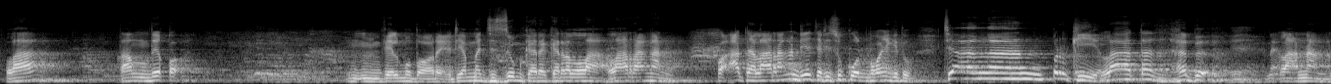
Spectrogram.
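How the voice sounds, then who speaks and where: A man with a Javanese-tinged Indonesian accent teaching Arabic grammar to a class, quizzing students and chanting phrases slowly. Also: on the high side, lo-fi sound. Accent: Indonesian, with Javanese words. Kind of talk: classroom lesson. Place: mosque hall. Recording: echoey, reverberant hall.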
